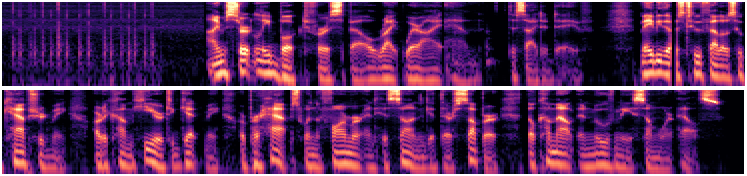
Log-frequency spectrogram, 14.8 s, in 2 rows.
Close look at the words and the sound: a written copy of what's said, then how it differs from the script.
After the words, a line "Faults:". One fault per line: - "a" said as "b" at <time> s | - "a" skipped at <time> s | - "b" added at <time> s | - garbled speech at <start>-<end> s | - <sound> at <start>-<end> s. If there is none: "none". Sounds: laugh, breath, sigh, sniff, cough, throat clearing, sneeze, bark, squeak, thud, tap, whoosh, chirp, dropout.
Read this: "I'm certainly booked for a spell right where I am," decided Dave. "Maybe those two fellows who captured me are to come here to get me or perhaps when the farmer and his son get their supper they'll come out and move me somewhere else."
"I'm certainly booked for a spell right where I am," decided Dave. "Maybe those two fellows who captured me are to come here to get me or perhaps when the farmer and his son get their supper they'll come out and move me somewhere else."
Faults:
- tap at 0.1-1.6 s
- dropout at 6.7-6.7 s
